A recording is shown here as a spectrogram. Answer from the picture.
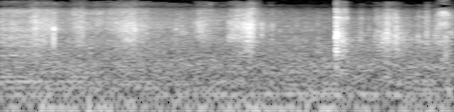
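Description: Quiet rustling and a few soft clicks, the sharpest about a second and a half in, as a roll of galvanized wire mesh (hardware cloth) is handled.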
